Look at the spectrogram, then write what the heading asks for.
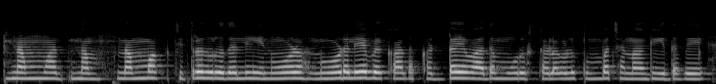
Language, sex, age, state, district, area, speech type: Kannada, female, 18-30, Karnataka, Chitradurga, rural, spontaneous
